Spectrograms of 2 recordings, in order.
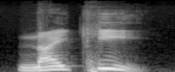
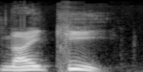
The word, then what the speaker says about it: Nike: इसको miss pronounce करते हैं हम नाइक, but it is not Nike. The correct pronunciation is Nike. It's not Nike, it's Nike.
